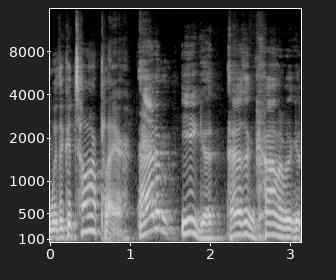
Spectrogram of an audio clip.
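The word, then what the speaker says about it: Eget: How do you say the name? Adam Egret. Egret. Spelt differently. Like the bird. That's Egret.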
